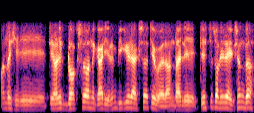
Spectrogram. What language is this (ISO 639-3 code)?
nep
